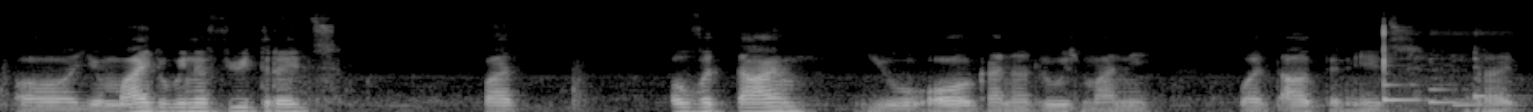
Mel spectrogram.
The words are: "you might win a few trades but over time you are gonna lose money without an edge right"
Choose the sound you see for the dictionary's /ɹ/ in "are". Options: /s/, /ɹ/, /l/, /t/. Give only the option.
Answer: /l/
